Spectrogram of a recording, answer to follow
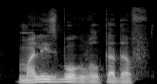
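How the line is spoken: Hissing threat. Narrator (Russian): прошипел смуглолицый завоеватель

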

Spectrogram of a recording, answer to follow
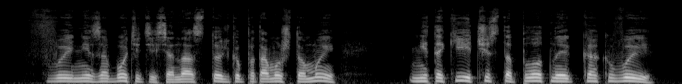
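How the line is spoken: Sad. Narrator (Russian): грустно произнес Джейкоб Симеон

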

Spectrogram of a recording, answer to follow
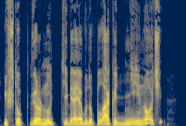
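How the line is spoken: Low, sobbing, hysterical strain. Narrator (Russian): Спиридон уже вполголоса, но по-прежнему с рыданиями и с истерическим надрывом сообщил

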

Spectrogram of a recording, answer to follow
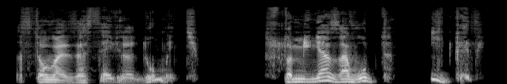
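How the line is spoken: Lisping. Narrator (Russian): прошепелявил возница

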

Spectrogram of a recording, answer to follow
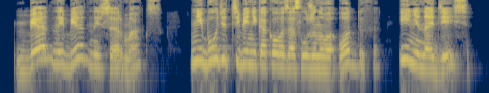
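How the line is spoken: Sad old man. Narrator (Russian): печально сказал старый дворецкий Джуфина

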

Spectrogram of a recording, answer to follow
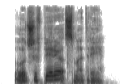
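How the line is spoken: Quiet. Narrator (Russian): тихо промолвила Лини

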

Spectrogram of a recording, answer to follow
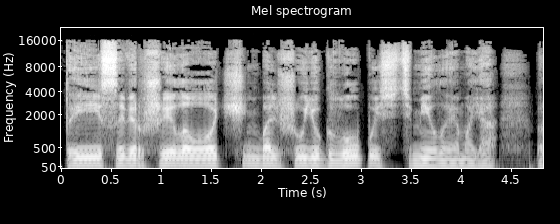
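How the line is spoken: Hissed. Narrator (Russian): прошипел Зонталомайстер

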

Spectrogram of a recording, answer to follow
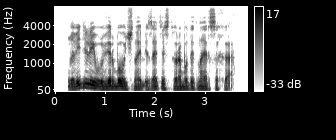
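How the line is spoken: Plain. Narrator (Russian): спросил Аркадий Аркадьевич

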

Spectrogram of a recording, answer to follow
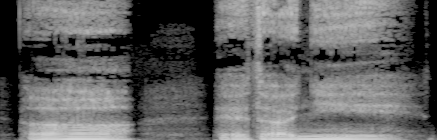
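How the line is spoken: Tragic wheeze. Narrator (Russian): трагически прохрипел Тед

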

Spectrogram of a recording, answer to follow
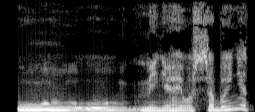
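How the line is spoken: Stammering. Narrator (Russian): заикаясь, ответила она

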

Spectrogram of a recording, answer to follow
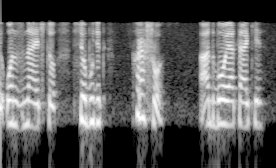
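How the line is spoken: Lower bass voice. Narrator (Russian): Тоном ниже пробасил Железовский

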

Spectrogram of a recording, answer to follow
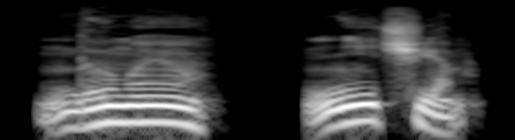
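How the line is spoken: Gloomy. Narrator (Russian): мрачно ответил Ричард

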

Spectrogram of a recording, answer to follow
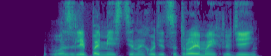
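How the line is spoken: Quiet. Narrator (Russian): негромко сказал суперинтендант

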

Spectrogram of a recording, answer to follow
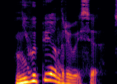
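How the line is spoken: Calm advice. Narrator (Russian): спокойно посоветовал один из них

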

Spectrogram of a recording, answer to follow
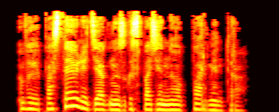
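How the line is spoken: Plain. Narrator (Russian): спросила она

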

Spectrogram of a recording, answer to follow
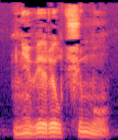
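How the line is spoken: Barely audible question. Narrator (Russian): еле слышно спросила Сесвайс

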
